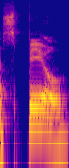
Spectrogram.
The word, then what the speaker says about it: spill: thổi ra hết nha nó đọc là spill chứ không phải là sp pe không có thổi ra nha p pờ như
